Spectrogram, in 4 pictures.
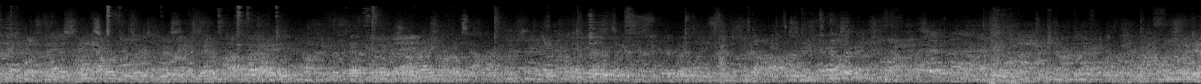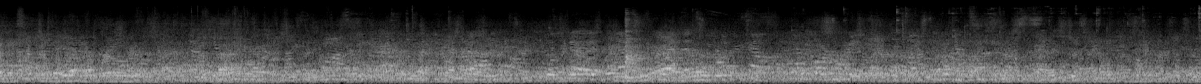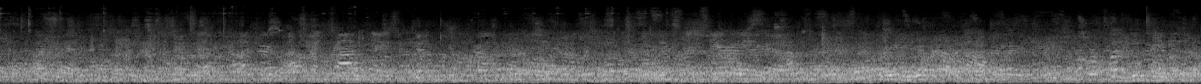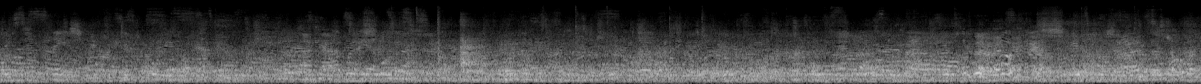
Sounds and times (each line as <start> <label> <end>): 0.0 Several hundred people talking 48.0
